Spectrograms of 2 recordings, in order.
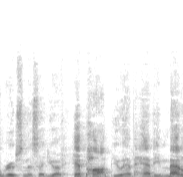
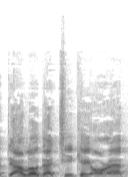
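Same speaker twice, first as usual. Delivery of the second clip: plain; 8 semitones higher, 9 dB louder than usual. Real, not acted. Promo plug for the app.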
